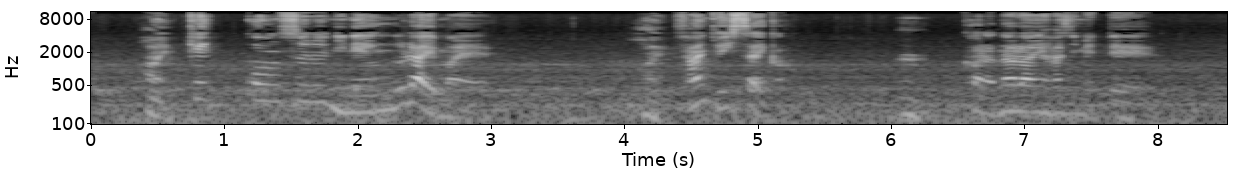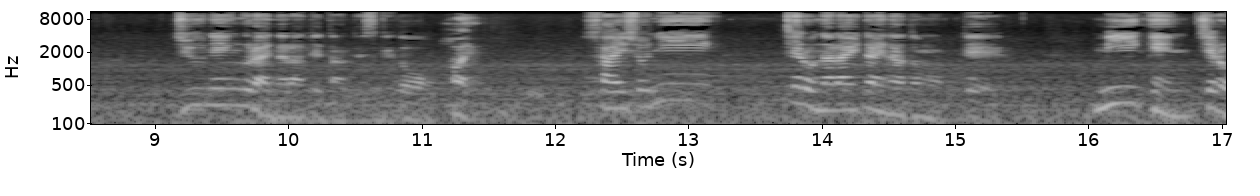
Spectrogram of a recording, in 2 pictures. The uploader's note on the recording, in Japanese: 番外編２ 車中にて。ここからは長野県から三重県松阪市までの5時間のドライブ中の車中の会話収録です。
